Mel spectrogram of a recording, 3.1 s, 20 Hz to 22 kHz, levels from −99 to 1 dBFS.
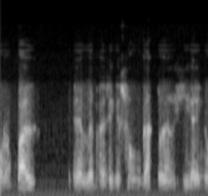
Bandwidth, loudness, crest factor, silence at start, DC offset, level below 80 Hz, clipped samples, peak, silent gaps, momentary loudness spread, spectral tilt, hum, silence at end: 8.8 kHz; -27 LUFS; 22 dB; 0 s; under 0.1%; -66 dBFS; under 0.1%; -6 dBFS; none; 11 LU; -4.5 dB/octave; 50 Hz at -65 dBFS; 0 s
